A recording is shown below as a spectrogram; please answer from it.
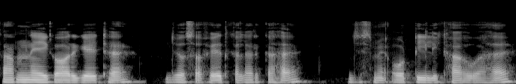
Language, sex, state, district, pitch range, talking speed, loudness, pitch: Hindi, male, Jharkhand, Deoghar, 100-105 Hz, 175 wpm, -20 LUFS, 105 Hz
